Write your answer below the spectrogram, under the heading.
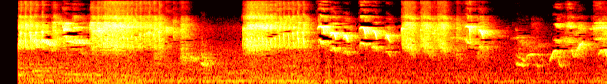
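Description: White-rumped shama giving harsh, rasping high bursts, then a run of short clear notes that slide downward near the end.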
